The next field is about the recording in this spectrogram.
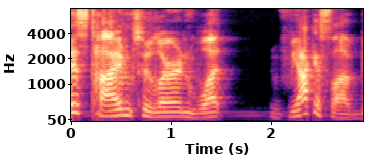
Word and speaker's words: Vyacheslav: It's Vyacheslav. – Well, I didn't say that. I said Vyacheslav. – You can pronounce it either way.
